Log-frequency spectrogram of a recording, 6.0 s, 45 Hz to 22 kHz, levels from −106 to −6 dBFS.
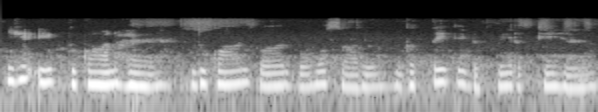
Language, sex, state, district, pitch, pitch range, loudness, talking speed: Hindi, female, Punjab, Pathankot, 200 Hz, 190-220 Hz, -16 LUFS, 130 wpm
